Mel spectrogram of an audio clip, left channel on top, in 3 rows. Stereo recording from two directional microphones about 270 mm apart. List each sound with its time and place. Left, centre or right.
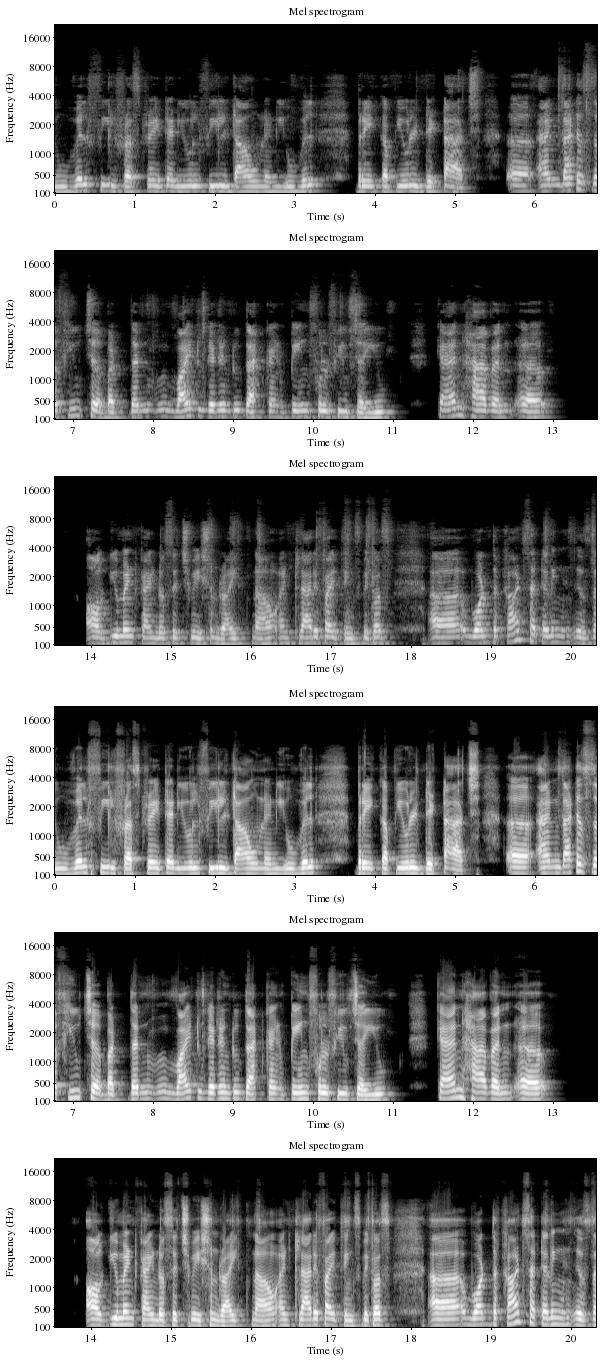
0.0 s speech: right
13.9 s speech: right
